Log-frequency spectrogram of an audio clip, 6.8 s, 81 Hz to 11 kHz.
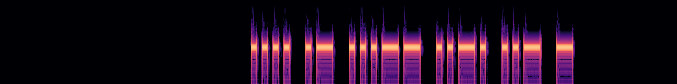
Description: Morse code, heard as a keyed tone, about 22 wpm, 700 Hz. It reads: HA3FUT
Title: DXCC-100 Call Signs - 6 Characters - Repeated 2x - 22wpm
